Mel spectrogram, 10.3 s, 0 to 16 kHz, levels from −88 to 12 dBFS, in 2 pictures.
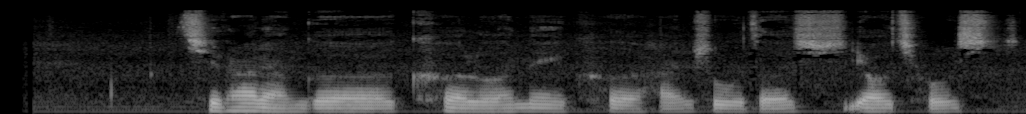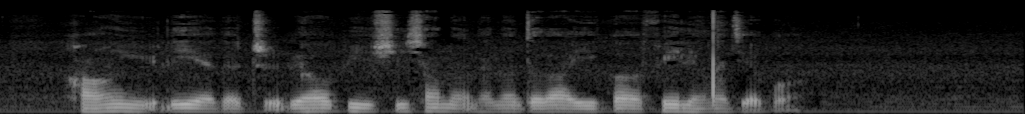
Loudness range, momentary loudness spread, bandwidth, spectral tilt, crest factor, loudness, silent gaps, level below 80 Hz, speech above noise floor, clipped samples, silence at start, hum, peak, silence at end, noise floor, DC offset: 2 LU; 7 LU; 11.5 kHz; -4.5 dB/octave; 26 dB; -28 LUFS; none; -64 dBFS; 31 dB; under 0.1%; 0.9 s; none; -4 dBFS; 1.15 s; -59 dBFS; under 0.1%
